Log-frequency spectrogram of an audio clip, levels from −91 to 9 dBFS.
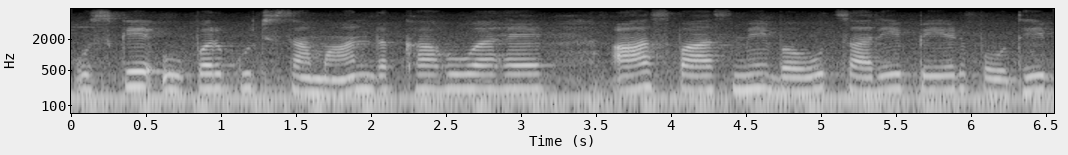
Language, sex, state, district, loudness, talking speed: Hindi, female, Punjab, Fazilka, -15 LUFS, 130 wpm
